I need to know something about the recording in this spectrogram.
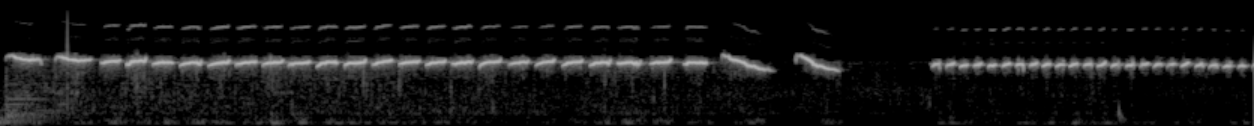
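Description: A canary singing: a long trill of rapid, evenly repeated chirps, then two downward-sliding notes about five seconds in, a short pause, and a faster trill. The song is auto-panned from left to right as it grows louder.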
